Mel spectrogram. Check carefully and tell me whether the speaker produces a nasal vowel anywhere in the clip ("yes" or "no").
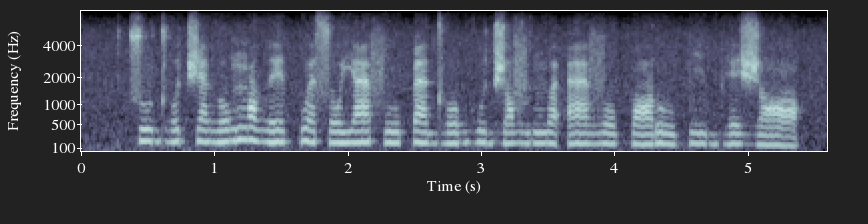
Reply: no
